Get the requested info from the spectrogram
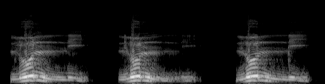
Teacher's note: Cara baca, masukkan bunyi nun mati ini dalam lam. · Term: idgham bila gunnah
